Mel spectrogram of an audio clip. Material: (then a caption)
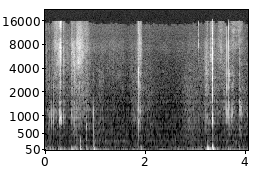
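Cardboard. A hollow yellow glossy cardboard ring-binder folder is scratched and tapped on its cover with long nails. The result is quiet, soft scratches and dull, short taps with a low thump and brief bright scraping edges.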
